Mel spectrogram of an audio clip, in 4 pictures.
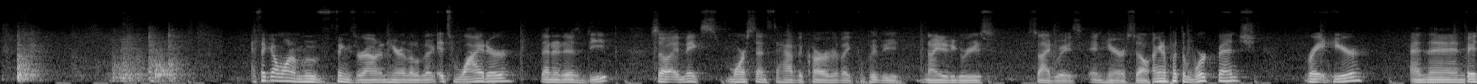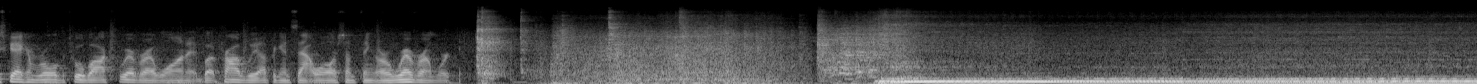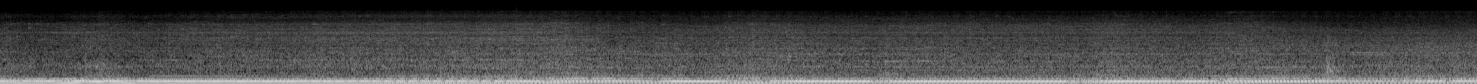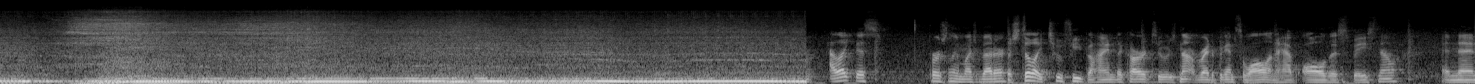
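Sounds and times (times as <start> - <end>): car engine starting and running: 21.2 - 52.5.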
